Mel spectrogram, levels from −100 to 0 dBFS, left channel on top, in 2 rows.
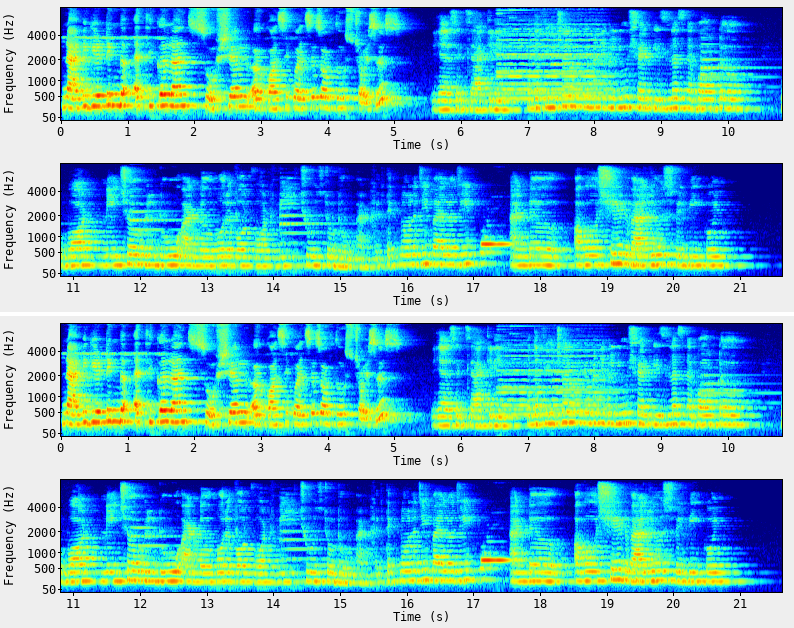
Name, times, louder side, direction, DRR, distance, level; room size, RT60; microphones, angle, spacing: voice 1, 0.0-5.1 17.1-17.8, equal, 5° right, 7 dB, 0.4 m, -23 dB
voice 2, 5.6-6.7 7.0-10.2 10.8-17.0 17.5-18.2 18.5-20.7, equal, 25° right, -2 dB, 1.4 m, -31 dB
sound 1, 6.5-8.5 9.6-10.5 11.8-12.8 14.1-15.0, left 3 dB, 50° left, 1.4 m, -40 dB
12.5 x 5.2 x 2.7 m, 0.92 s
head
